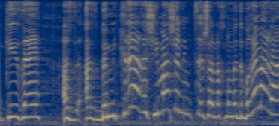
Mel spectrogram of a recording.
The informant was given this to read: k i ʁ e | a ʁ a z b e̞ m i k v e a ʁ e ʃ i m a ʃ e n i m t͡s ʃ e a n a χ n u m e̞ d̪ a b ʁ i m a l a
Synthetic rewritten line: k i z e | a z a z b e̞ m i k ʁ e a ʁ e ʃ i m a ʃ e n i m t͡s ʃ e a n a χ n u m e̞ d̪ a b ʁ i m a l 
